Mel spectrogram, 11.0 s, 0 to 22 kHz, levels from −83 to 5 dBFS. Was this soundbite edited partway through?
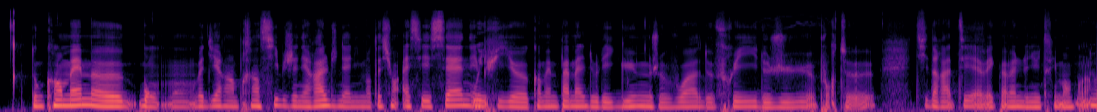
no; 0 cuts

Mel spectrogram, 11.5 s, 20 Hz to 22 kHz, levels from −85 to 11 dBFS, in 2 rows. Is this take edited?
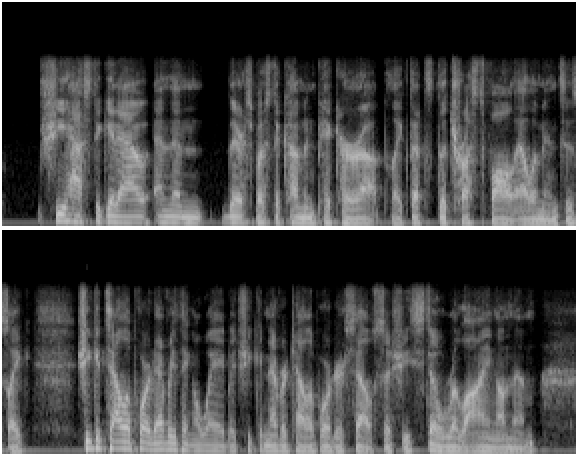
no; 0 cuts

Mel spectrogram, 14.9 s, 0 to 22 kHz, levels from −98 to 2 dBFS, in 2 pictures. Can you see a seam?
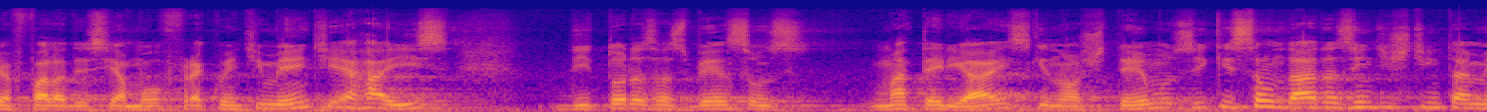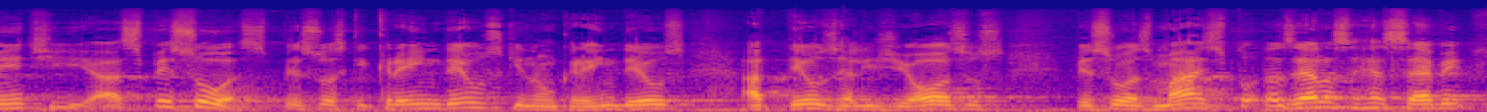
yes; 1 cut; at 13.6 s

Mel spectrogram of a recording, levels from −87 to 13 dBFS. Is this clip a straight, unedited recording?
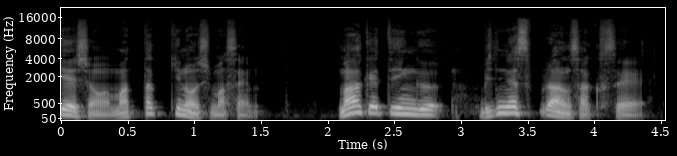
no; 1 cut; at 1.9 s

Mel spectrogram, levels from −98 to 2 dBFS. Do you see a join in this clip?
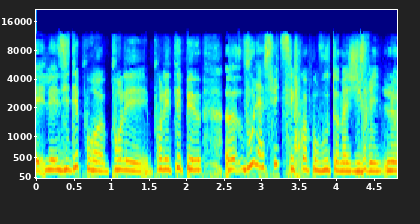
no; 0 cuts

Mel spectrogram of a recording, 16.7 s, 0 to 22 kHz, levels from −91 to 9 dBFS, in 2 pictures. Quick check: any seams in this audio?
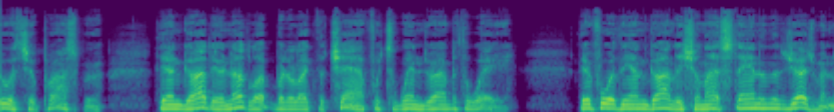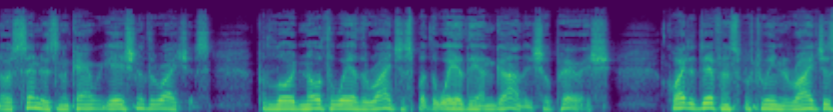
yes; 1 cut; at 2.5 s

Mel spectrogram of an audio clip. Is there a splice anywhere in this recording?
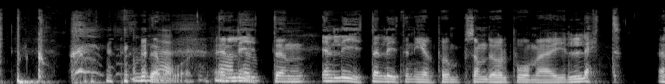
no; 0 cuts

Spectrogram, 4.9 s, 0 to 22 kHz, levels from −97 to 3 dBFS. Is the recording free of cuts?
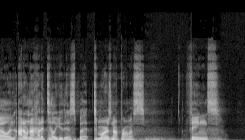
no; 1 cut; at 1.8 s

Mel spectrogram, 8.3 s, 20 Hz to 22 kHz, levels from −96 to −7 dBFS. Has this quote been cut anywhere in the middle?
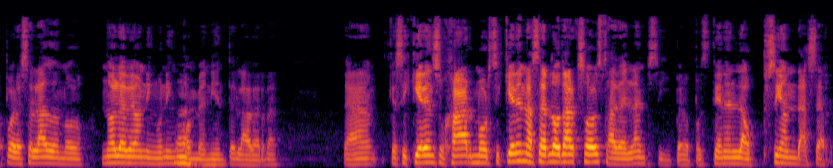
yes; 2 cuts; at 0.9 s, 6.5 s

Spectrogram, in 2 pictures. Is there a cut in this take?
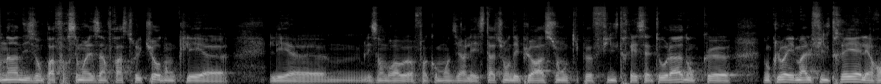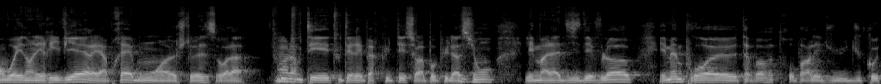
no; 0 cuts

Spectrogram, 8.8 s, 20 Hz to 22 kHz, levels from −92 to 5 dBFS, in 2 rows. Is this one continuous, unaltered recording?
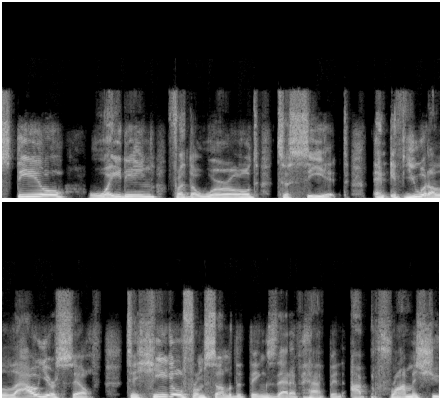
yes; 0 cuts

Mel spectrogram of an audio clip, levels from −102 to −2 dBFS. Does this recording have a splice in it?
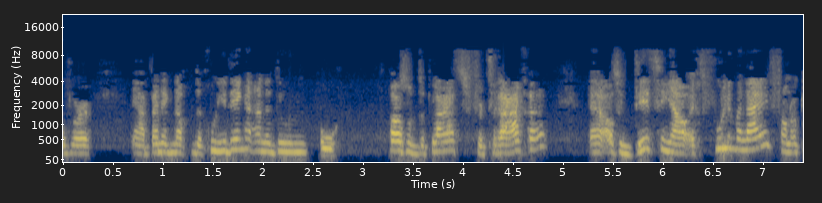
yes; 1 cut; at 2.6 s

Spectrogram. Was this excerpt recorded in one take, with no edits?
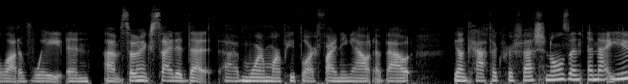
yes; 0 cuts

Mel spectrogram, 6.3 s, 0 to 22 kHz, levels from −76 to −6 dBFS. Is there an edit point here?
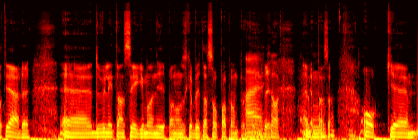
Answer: yes; 1 cut; at 4.7 s

